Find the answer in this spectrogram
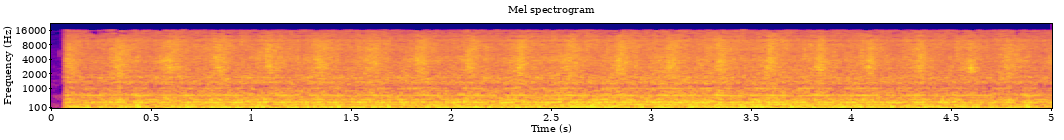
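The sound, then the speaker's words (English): A washing machine, recorded at the company Ascentec, runs loudly and steadily, its deep rumbling hum overlaid with a quick, regular whooshing pulse that repeats several times a second with no one talking. “Here's the full sound of a washing machine.”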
